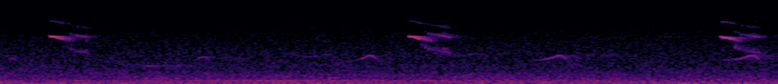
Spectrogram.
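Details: Hungry female Alexandrine parakeet demanding food nonstop from a male during the summer breeding season; three short, harsh, downward-slurred squawks about every three and a half seconds, with softer lower whistles from other birds and a faint low hum between.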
